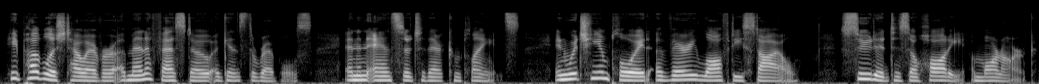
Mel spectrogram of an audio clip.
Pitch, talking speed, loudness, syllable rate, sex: 190 Hz, 160 wpm, -17 LUFS, 5.0 syllables/s, female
